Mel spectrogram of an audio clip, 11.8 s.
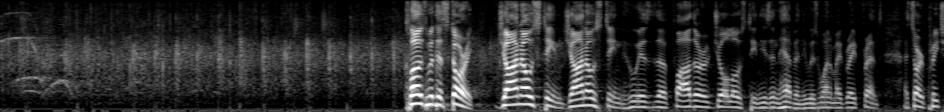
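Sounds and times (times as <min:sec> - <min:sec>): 
faint whistles and cheers: 0:00.0 - 0:01.9
audience clapping: 0:00.0 - 0:07.6
speech: 0:05.1 - 0:11.8.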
